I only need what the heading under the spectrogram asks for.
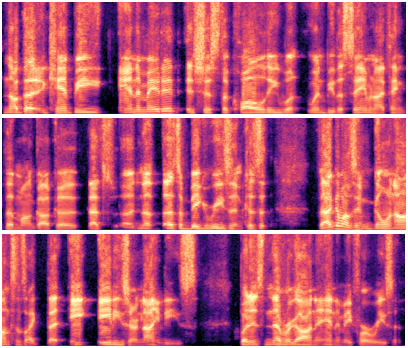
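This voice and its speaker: A man's voice: lowish voice, brisk, bright, forceful tone, no room sound. A man co-hosting a podcast, talking enthusiastically and rambling with many "like"s. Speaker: podcast co-host. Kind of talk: casual chat.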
